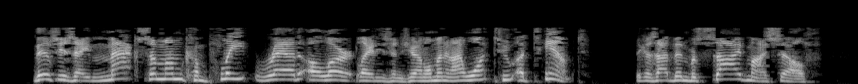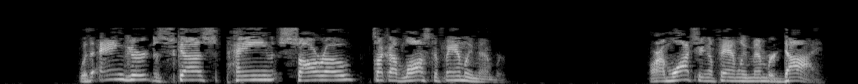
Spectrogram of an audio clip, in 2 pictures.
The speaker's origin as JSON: {"language": "English", "town": "Dallas", "region": "Texas", "country": "United States", "lives_now": "Austin, United States", "said": "I'm from Dallas, Texas. And I love Texas, but I love Austin."}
